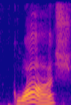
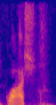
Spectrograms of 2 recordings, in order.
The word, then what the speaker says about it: gouache: Rondo would like to know what is gouache gouache is and how do you pronounce it a gouache is a water-based paint it's a similar product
